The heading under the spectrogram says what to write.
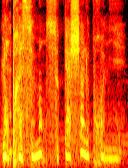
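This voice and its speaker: Asmr storytime lady, super breathy whisper right in your ear, really slow, music in the background. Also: medium pitch, pushed and bright. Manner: slow, unhurried delivery with long pauses.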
